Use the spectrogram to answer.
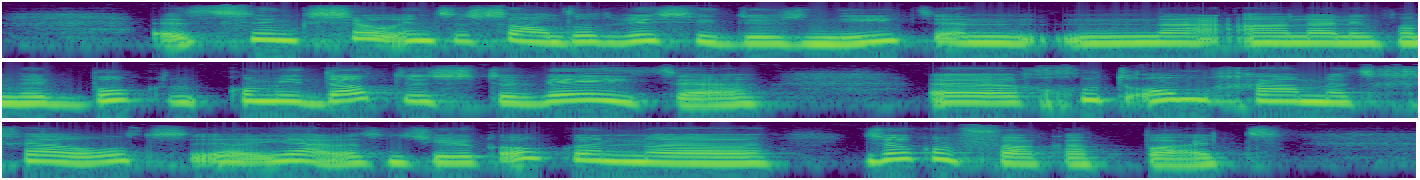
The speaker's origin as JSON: {"language": "Dutch", "town": "Amsterdam", "region": "North Holland", "country": "Netherlands", "said": "jij luisteraar bent een Amsterdammer, net als ik zelf."}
